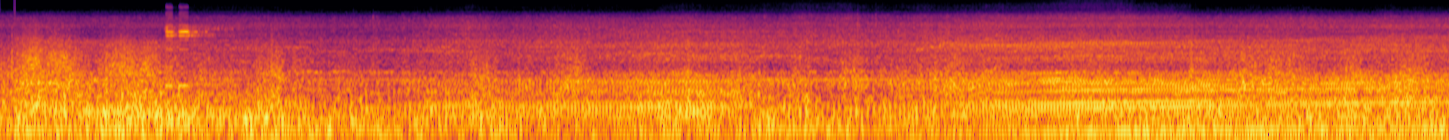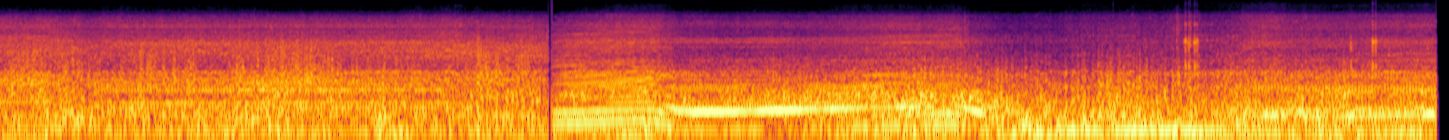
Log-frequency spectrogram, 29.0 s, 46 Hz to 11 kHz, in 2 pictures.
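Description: KTM Duke 390's single-cylinder engine running under way, its pitch rising and falling as the rider works the throttle and gears, with wind and road noise. About twenty seconds in, the sound jumps louder and the engine note becomes closer and clearer.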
